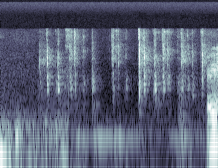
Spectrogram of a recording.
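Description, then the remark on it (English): Quick clicking keystrokes on a computer keyboard, a rapid irregular patter of taps at moderate volume, with faint low voices murmuring in the background and a louder thump near the end. “Is someone typing in Blue's Scruff McGruff?”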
